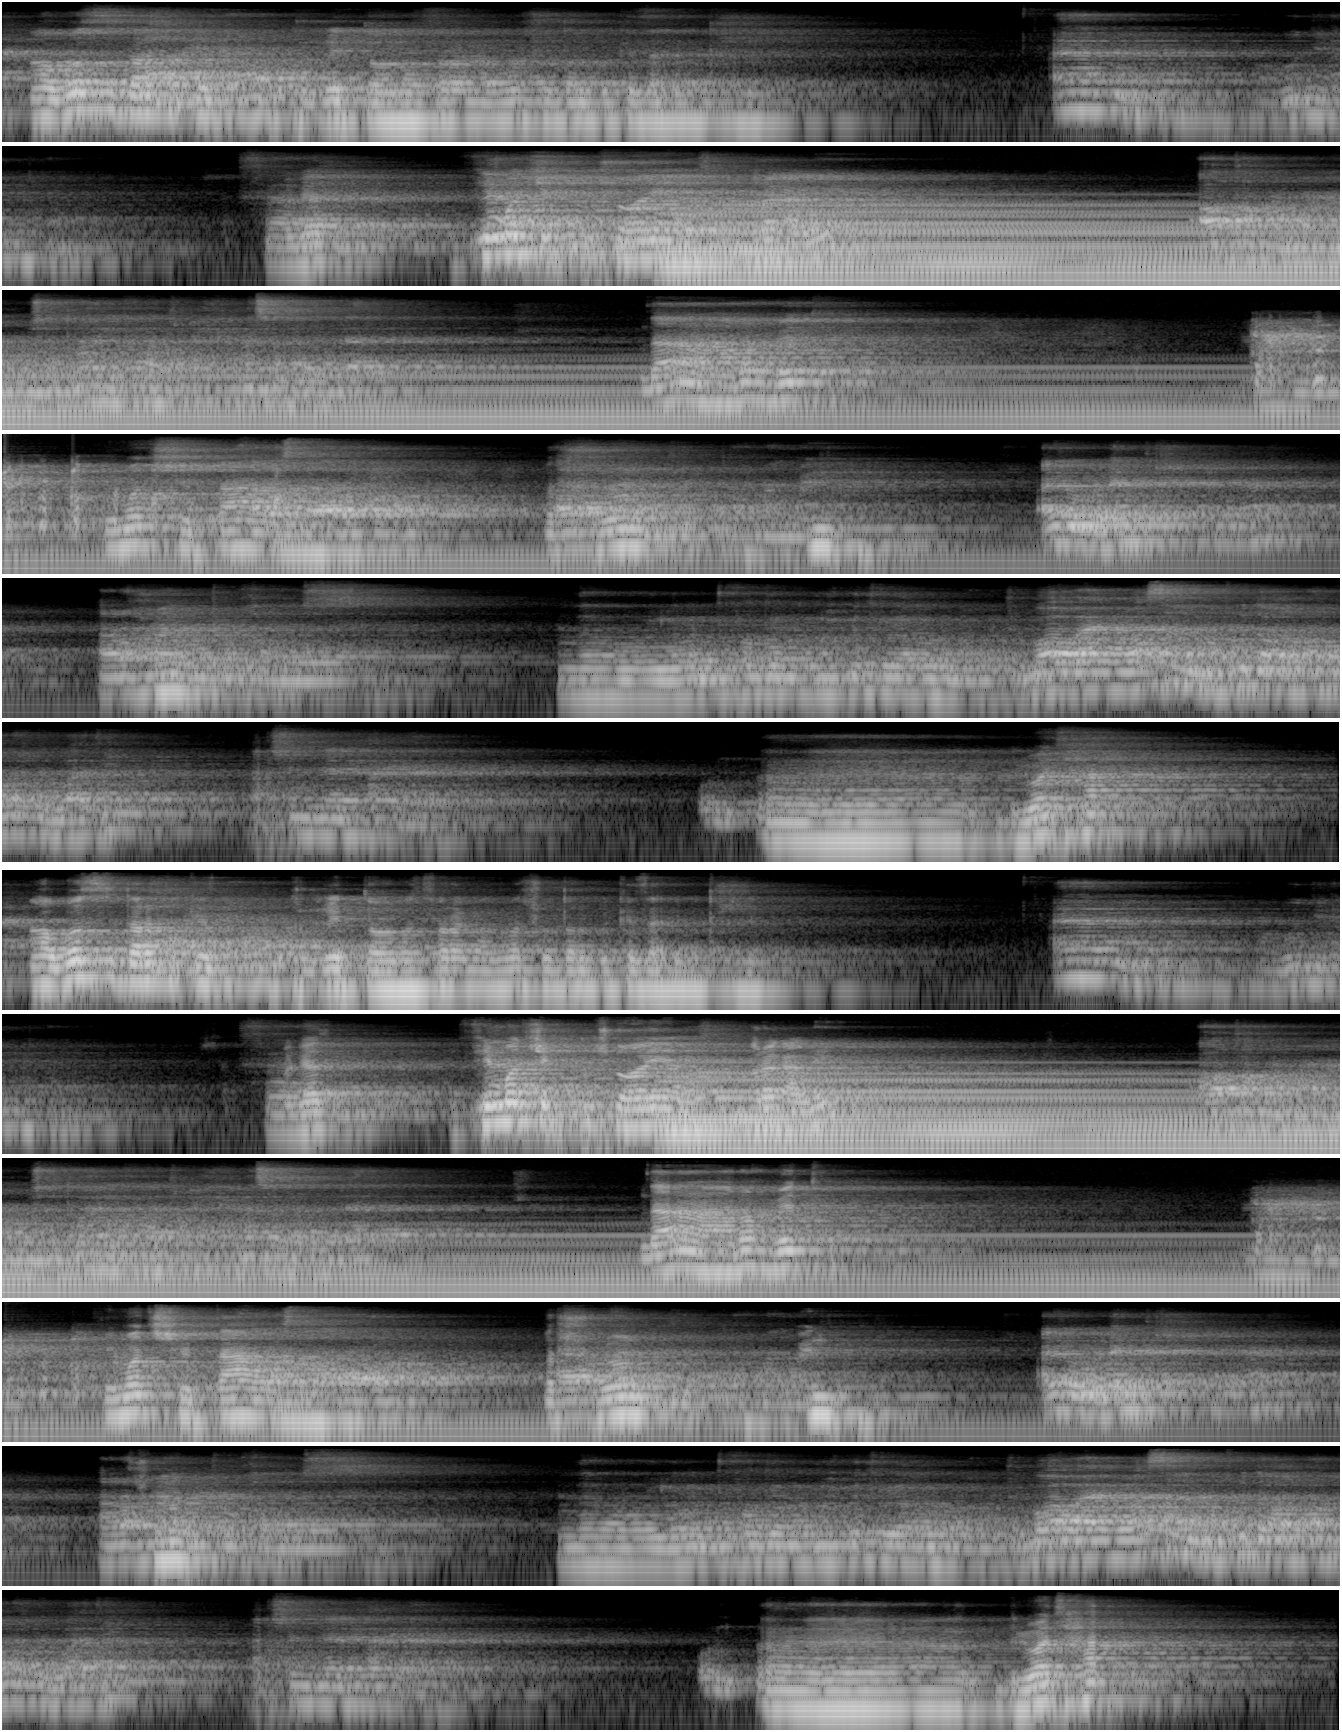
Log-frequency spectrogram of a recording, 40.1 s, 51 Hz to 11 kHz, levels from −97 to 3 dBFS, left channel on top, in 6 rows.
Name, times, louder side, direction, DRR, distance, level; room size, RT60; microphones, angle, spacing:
voice 1, 0.2-1.1 1.5-3.8 8.1-8.3 9.1-10.9 16.6-17.6 20.6-21.7 22.8-23.5 24.1-24.3 27.5-27.7 36.9-38.9, right 3 dB, 45° right, 4 dB, 0.3 m, -25 dB
voice 2, 0.7-1.4 5.3-7.1 7.9-8.3 9.0-10.3 12.6-15.3 19.6-20.2 21.3-22.2 22.8-24.1 25.2-26.5 27.2-28.7 29.5-34.1 34.8-35.7, left 1 dB, 15° left, -5 dB, 1.2 m, -31 dB
sound 1, 10.0-25.8, equal, 15° right, 1.3 m, -33 dB
Cough, 17.9-18.0 19.0-19.1 19.6-21.1 21.4-22.1, left 5 dB, 75° left, 0.4 m, -35 dB
9.0 x 5.5 x 3.8 m, 2.5 s
head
